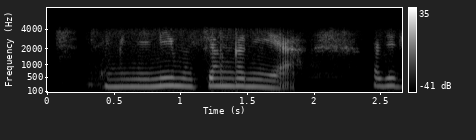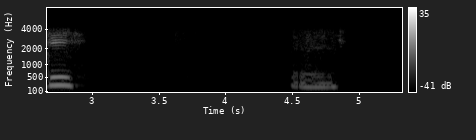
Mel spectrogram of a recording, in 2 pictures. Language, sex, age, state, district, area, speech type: Manipuri, female, 30-45, Manipur, Imphal East, rural, conversation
